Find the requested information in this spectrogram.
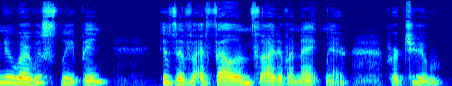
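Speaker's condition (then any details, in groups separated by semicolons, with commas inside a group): Cerebral palsy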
